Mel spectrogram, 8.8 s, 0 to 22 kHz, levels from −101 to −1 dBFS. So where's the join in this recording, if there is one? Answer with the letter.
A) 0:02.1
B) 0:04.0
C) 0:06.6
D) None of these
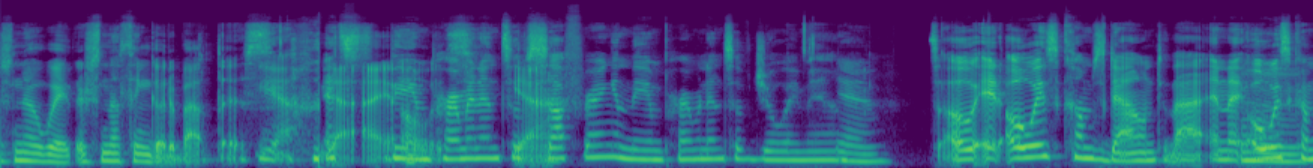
A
